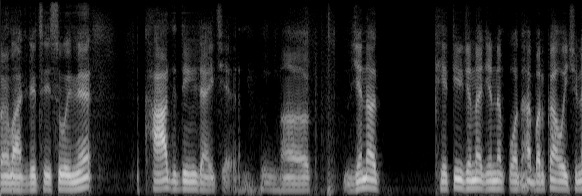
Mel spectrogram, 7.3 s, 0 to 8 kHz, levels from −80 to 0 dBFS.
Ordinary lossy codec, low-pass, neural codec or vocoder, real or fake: none; none; codec, 16 kHz, 0.5 kbps, FunCodec, trained on Chinese and English, 25 frames a second; fake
